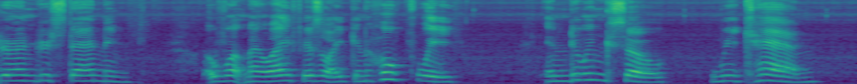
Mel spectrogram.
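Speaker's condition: Cerebral palsy; wheelchair user

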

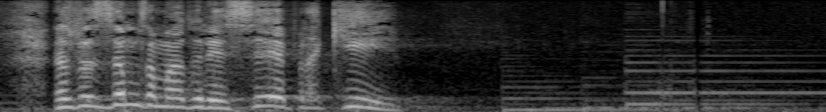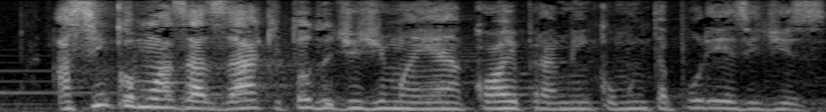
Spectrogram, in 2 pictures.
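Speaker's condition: No condition

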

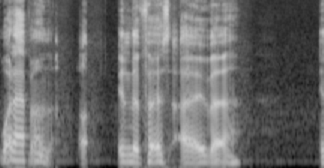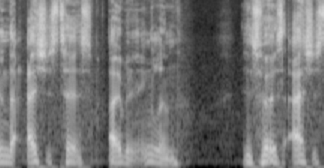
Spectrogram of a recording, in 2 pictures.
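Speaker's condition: Cerebral palsy; once cold stays cold

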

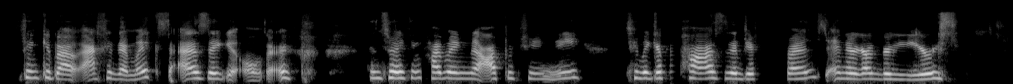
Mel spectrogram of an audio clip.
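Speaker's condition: Cerebral palsy; wheelchair use, onset before birth

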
